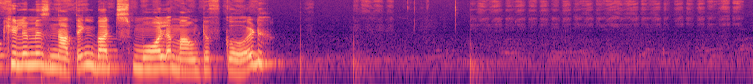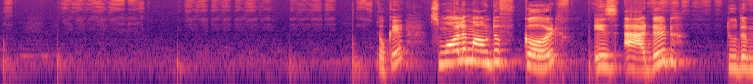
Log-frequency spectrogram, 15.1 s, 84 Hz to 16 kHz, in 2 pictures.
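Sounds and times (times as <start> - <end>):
pen scratching on a board: 3.0 - 4.0, 4.6 - 11.4, 13.4 - 15.0.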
